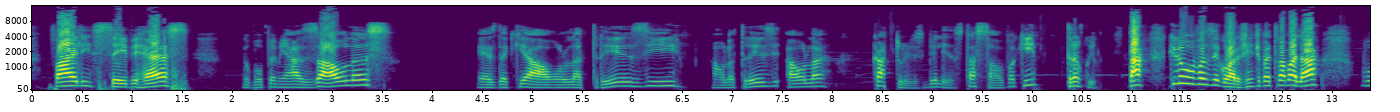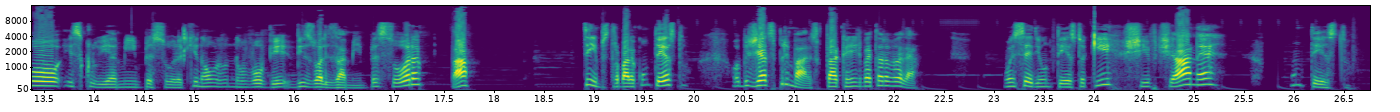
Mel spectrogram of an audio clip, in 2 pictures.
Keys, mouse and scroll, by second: 16.9 click, 17.9-19.3 scroll down 1, 19.3-20.6 shift+middle drag, 20.6 scroll up 1, 23.4 shift+a.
